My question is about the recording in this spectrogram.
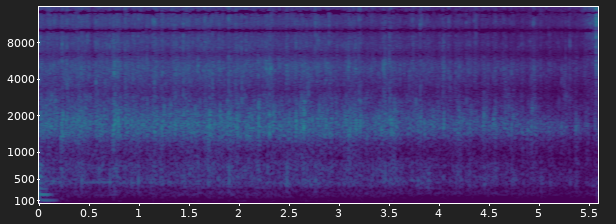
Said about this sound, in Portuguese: Será que podemos dar uma salva de palmas a Deus por fazer o que é impossível?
